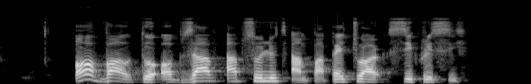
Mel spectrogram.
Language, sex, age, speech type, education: Nigerian Pidgin, male, 30-45, spontaneous, tertiary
